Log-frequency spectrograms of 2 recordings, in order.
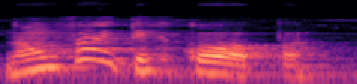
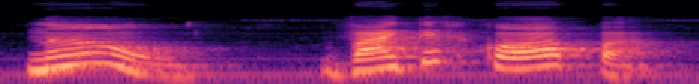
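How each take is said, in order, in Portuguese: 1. Continua sem pausa depois de 'não'. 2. Há uma pausa depois de 'não'. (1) "No primeiro" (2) "No segundo"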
